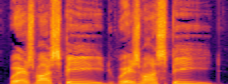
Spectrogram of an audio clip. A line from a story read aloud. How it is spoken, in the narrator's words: Which is an odd thing to shout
